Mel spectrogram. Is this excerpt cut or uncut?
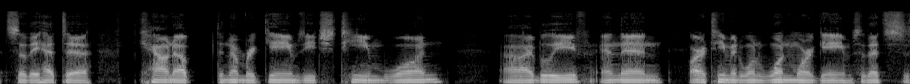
uncut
